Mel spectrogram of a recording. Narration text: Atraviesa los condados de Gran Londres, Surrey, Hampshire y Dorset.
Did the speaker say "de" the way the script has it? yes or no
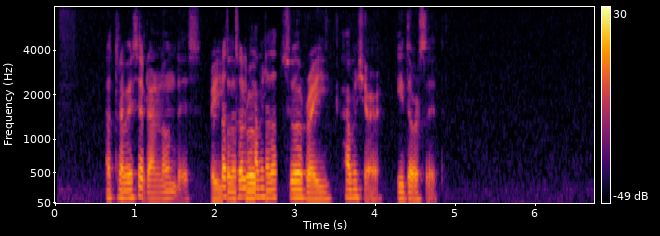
no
